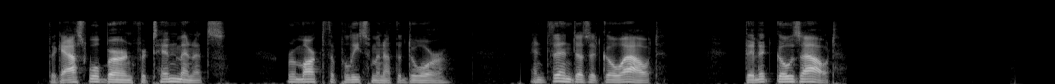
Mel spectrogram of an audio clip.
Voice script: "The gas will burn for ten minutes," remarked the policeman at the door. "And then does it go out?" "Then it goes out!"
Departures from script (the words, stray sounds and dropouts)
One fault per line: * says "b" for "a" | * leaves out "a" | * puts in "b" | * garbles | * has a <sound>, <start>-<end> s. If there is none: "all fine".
all fine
